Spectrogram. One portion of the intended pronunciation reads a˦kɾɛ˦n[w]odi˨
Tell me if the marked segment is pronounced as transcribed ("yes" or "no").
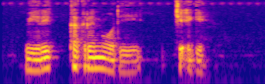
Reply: yes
